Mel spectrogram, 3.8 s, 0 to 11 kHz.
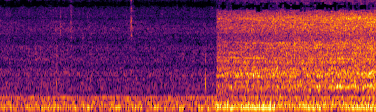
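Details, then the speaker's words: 2008 Jeep Liberty after a no-crank, no-start, no-power fault: it starts after jump and reinstalling the J13 fuse, then gives a steady, even low idle rumble with no misses, knocks or squeals. The suspected cause is a bad TIPM. "um so I guess I shocked that tip um back to life uh very odd and it starts so I'm gonna call that a bad tip"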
